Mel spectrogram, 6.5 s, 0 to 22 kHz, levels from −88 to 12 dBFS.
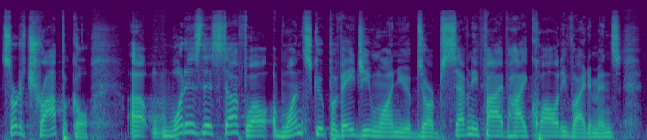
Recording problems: squashed, flat; somewhat

